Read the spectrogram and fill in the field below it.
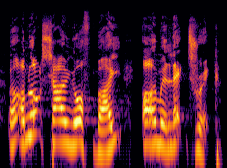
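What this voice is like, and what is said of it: Cockney accent. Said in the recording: “in a real Cockney accent”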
